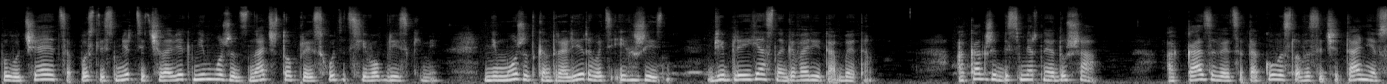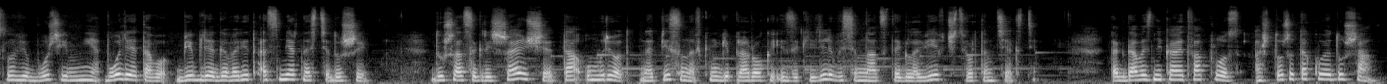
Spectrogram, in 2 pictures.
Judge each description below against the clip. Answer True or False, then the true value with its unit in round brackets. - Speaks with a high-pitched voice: True (195 Hz)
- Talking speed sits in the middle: True (135 wpm)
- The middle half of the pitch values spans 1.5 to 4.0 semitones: True (3.4 semitones)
